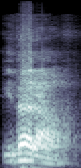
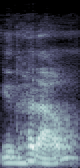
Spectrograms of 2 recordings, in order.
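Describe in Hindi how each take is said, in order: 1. यह तीखे, गुस्से भरे लहजे में कहा गया है। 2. यह प्यार भरे, स्नेहपूर्ण लहजे में कहा गया है। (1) "गुस्से से बोल रहा है" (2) "वो समझ जाएगा कि प्यार"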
